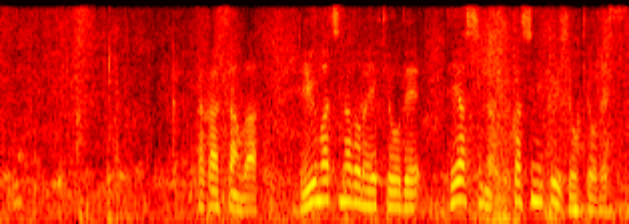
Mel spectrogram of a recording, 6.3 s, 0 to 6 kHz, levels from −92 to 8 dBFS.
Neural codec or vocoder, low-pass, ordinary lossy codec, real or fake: vocoder, 22.05 kHz, 80 mel bands, WaveNeXt; 5.4 kHz; AAC, 32 kbps; fake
